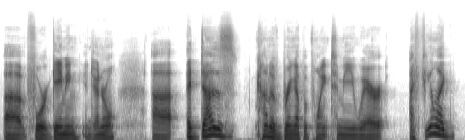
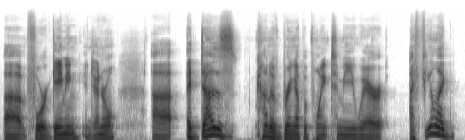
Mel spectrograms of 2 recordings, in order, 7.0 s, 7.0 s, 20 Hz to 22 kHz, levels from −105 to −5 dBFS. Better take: second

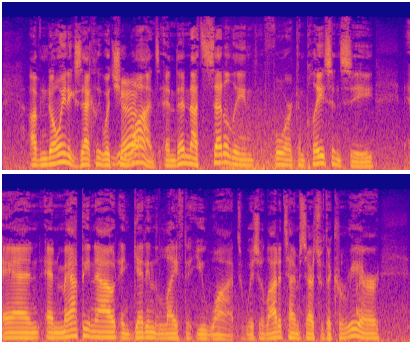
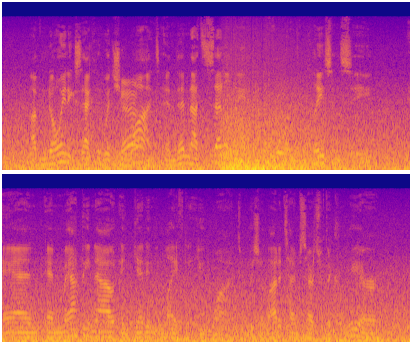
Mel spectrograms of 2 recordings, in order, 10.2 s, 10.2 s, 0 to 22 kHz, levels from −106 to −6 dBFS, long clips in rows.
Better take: first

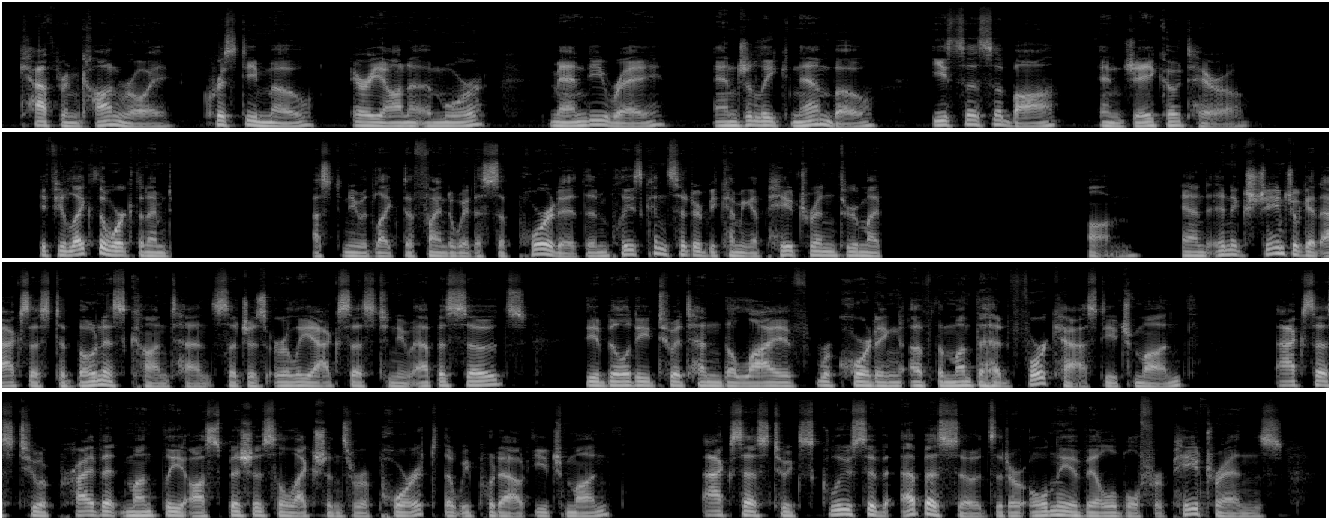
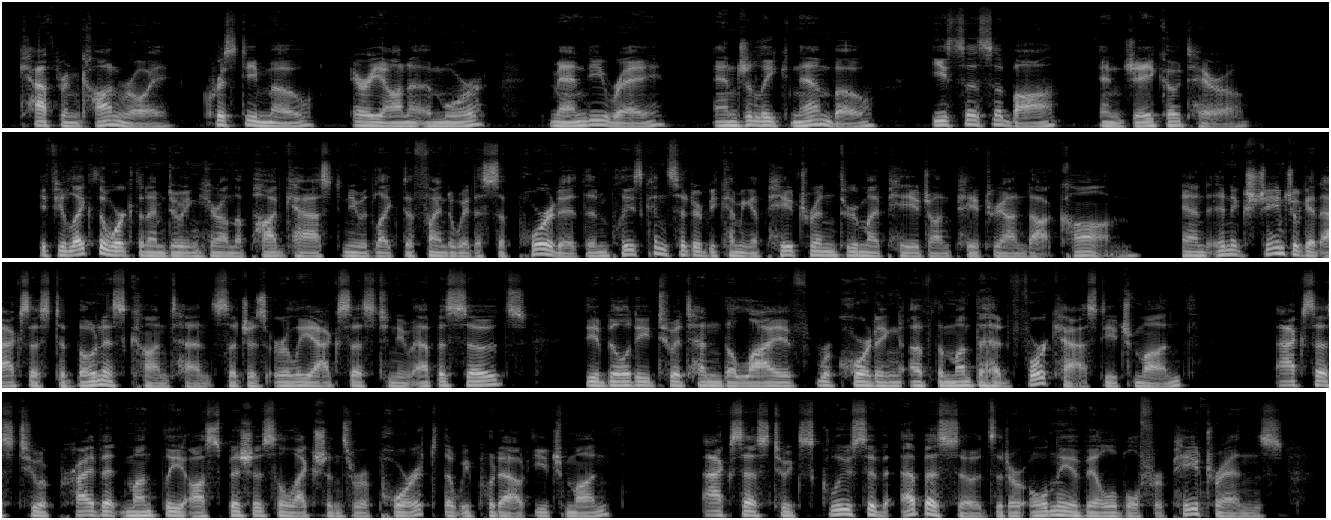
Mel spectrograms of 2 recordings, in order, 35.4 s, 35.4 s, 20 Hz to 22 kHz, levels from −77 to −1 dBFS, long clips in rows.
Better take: second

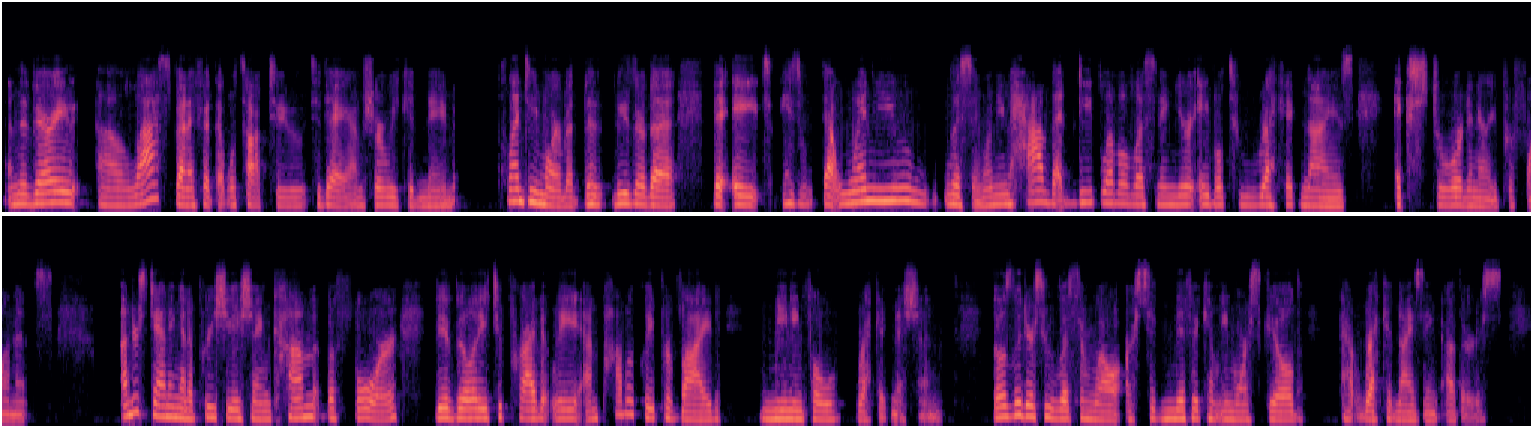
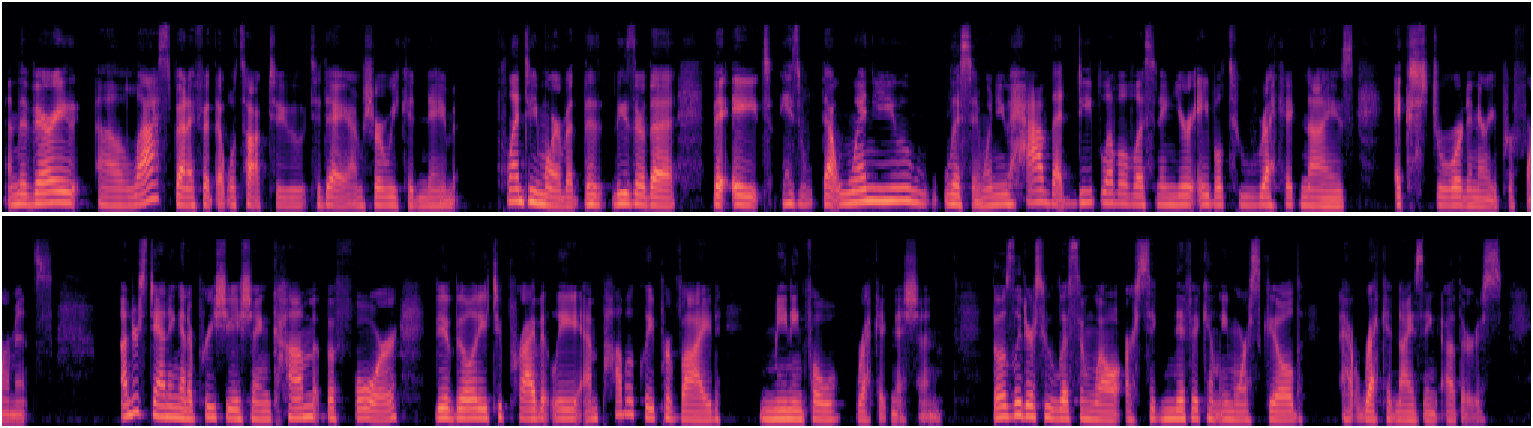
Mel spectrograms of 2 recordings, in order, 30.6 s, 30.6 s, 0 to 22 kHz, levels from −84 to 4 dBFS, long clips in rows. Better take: second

